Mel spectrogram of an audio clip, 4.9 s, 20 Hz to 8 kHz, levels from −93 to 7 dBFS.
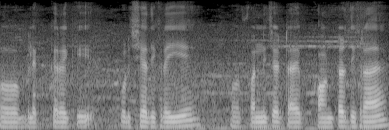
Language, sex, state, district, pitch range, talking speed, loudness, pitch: Hindi, male, Bihar, Sitamarhi, 105-115 Hz, 185 wpm, -21 LUFS, 110 Hz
